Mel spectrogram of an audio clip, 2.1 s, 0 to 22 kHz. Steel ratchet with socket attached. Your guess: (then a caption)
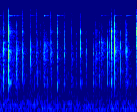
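Slightly loose. A steel quick-release 1/2 inch drive ratchet with a socket attached is shaken in a rattle test, giving a quick series of about seventeen light, bright metallic clicks with no low end. There is some movement inside: the socket stays on when pulled, but the fit seems slightly loose and less solid than two other ratchets.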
